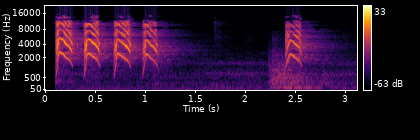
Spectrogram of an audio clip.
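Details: A parrot gives four harsh, rapid squawks in quick succession, each a sharp downward-sweeping screech, then falls silent before one more squawk with a soft low rumble in the background.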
